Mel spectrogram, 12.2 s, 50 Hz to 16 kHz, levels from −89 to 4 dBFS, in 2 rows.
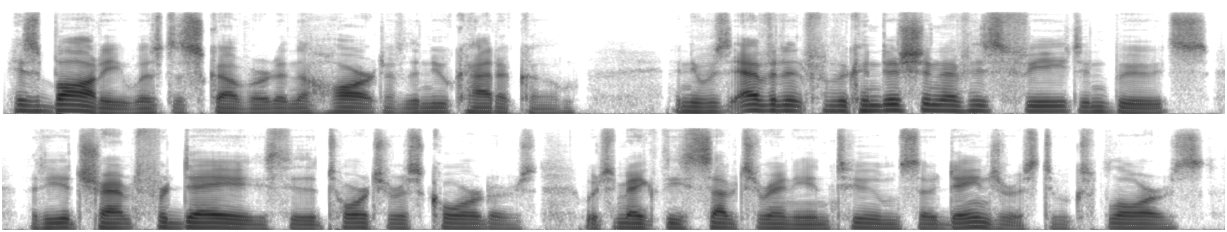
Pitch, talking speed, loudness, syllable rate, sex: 105 Hz, 205 wpm, -21 LUFS, 5.7 syllables/s, male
